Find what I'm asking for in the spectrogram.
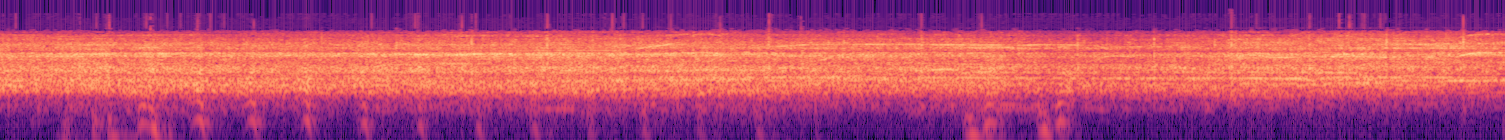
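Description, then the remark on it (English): A large rally crowd screams and cheers loudly and continuously for President Trump, a dense roar of voices filling the space, with scattered shouts and whoops rising above the din. “let me hear you scream!”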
